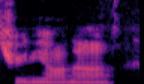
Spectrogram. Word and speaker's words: Juliana: if it is a colleague, I'd just be like, hey, John Doe, sorry, but that's actually not how you pronounce my name. I prefer if you pronounced it as Juliana.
